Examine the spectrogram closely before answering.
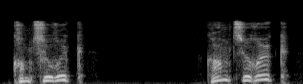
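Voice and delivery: high, pleading call; Rufen aus der Höhe. A narrator's reading. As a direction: shout down to someone lost in the dark. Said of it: "kam Sams Stimme". (hoch und dringlich gerufen)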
